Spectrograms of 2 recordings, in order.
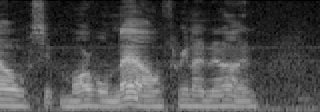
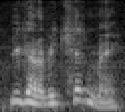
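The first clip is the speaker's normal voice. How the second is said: disbelieving quote; 7 semitones higher, 3 dB louder than usual. Retold or imitated. Disbelief at the comic's price.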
